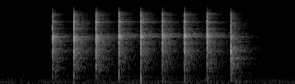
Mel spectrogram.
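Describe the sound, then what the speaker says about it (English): A rifle barrel is tapped in with a hammer in nine evenly spaced, crisp metallic knocks, close and clear against a quiet background. "Now what I do is I give the barrel a little tap"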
